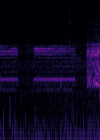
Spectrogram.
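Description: Electronic car-horn sound played through the built-in speaker of a Mirana remote-control toy car, triggered from the remote's horn button: a short honk, then a longer one lasting under a second.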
